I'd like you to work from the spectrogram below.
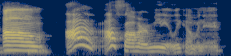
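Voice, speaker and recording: A woman guest on a podcast telling a story in a lively way, often laughing. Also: medium pitch, moderate pace. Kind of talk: casual storytelling. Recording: dull, lo-fi sound.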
